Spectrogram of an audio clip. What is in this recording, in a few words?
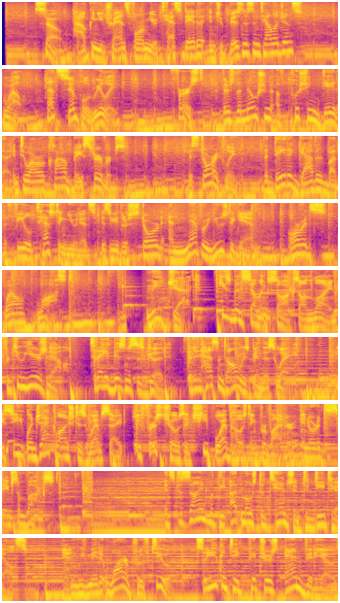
us webmercial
